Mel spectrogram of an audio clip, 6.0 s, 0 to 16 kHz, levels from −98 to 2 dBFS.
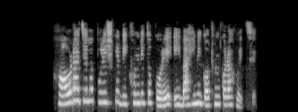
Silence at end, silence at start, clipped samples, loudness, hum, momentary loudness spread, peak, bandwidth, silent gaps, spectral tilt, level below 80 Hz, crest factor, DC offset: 0.9 s; 1.15 s; under 0.1%; -17 LUFS; none; 12 LU; -2 dBFS; 8 kHz; none; -3 dB/octave; -68 dBFS; 18 dB; under 0.1%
